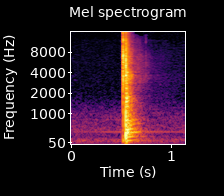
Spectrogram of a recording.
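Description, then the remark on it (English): A single arrow tipped with a Magnus Bull Black Hornet broadhead smacks into a target with a sharp thwack that fades quickly, over a faint steady background hum and no voices. “Should I go dead center, ruin another arrow? Maybe I'll go high.”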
